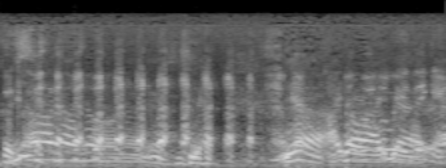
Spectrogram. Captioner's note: laughing; laughs; laughing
